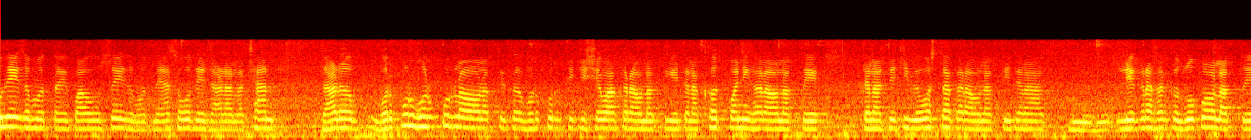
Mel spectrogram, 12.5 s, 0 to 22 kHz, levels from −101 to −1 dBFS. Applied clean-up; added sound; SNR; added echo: none; none; none; none.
